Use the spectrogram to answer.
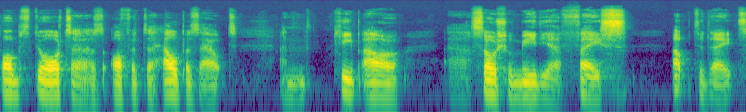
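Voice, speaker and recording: In a dry, close recording with no echo, a man with a plain, everyday voice talks at a fairly slow pace and medium pitch, his intonation fairly even but his loudness swinging widely. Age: 60s. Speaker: astronomy society section speaker. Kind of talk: presentation to a society meeting. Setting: meeting room with live audience.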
